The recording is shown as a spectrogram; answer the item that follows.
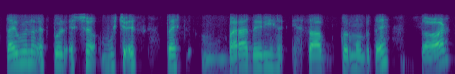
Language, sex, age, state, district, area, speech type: Kashmiri, male, 30-45, Jammu and Kashmir, Kupwara, rural, conversation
